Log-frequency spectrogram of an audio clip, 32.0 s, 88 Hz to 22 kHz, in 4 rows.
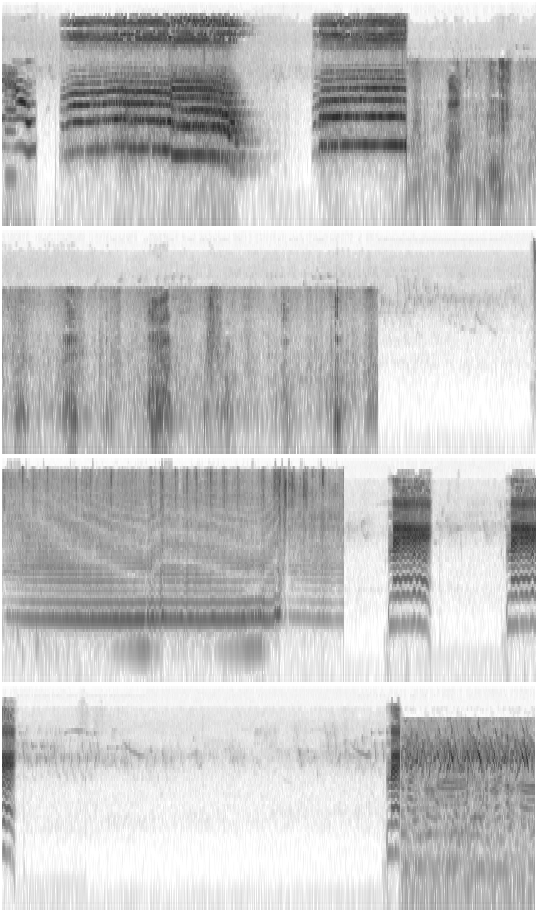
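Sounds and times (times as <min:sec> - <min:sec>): noisy animal sound: 0:00.0 - 0:04.0
faint high insect-like hiss: 0:13.7 - 0:23.2
sheep bleating: 0:21.8 - 0:22.5, 0:23.6 - 0:24.2.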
